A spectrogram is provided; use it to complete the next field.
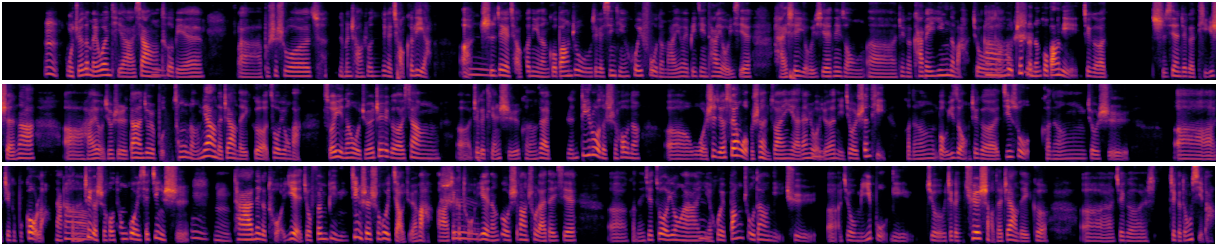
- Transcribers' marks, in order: "泌" said as "必"; "咀嚼" said as "搅嚼"
- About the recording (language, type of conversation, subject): Chinese, podcast, 你平常如何区分饥饿和只是想吃东西？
